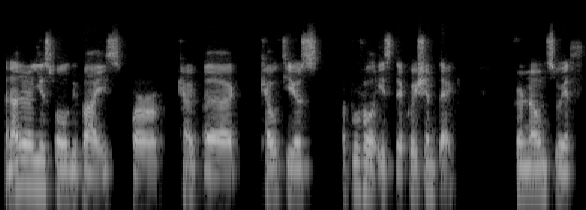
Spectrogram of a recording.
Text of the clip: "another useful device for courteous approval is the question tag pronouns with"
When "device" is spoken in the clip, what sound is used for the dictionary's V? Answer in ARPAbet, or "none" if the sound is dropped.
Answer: V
